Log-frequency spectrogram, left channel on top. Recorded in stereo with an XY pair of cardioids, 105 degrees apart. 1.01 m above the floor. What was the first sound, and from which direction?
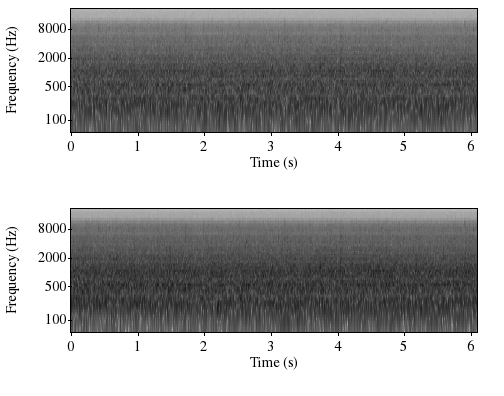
Running water, 30° right.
